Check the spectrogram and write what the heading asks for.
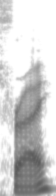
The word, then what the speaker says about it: Fry: Noah, you don't say like Frey, it's pronounced Fry.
